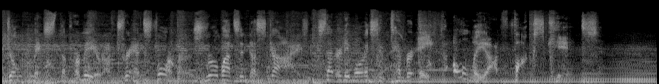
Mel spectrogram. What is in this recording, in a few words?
Commercial Narrator; Robots In Disguise television show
